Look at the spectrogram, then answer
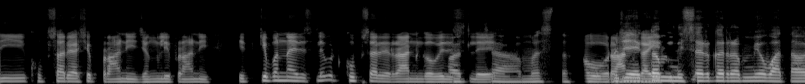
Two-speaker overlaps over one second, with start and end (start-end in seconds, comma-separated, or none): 5.9-7.1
